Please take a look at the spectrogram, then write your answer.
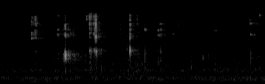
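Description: Someone chews a hard, crunchy snack of Semgi's sweet chili anchovies, producing a soft, irregular series of crisp, high crackles and snaps with short pauses between bites, and no talking.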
